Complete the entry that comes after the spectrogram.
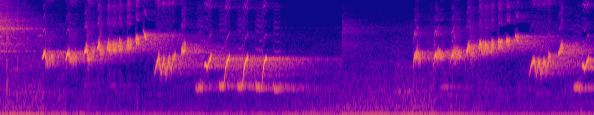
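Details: White-rumped shama song to excite other birds into singing; rapid rising whistled trills, sharp upslurred notes, a drawn-out falling whistle, then another fast rising run.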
